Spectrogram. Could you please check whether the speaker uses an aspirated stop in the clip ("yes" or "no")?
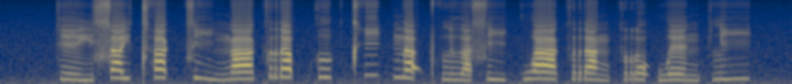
yes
